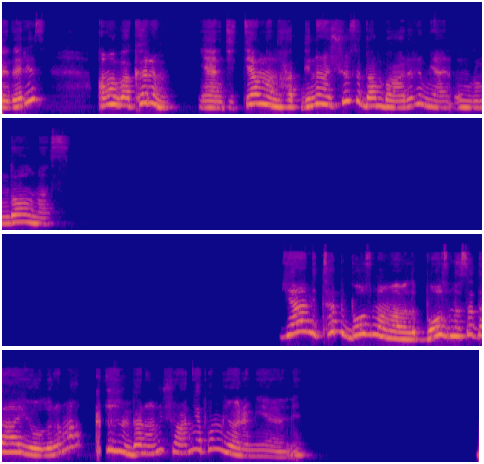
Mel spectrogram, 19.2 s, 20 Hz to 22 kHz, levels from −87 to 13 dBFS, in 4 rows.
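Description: No technical faults are audible in the speech, and the Opus voice compression leaves only light coding damage, consistent with a fullband hybrid setting around 24 kbps.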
